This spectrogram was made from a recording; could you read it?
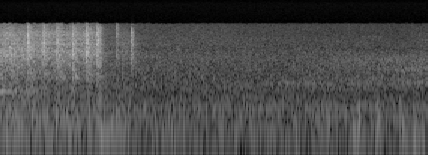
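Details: GMC Safari van that won't start: about two seconds of rhythmic cranking chugs that die away without the engine firing; the starter is suspected.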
